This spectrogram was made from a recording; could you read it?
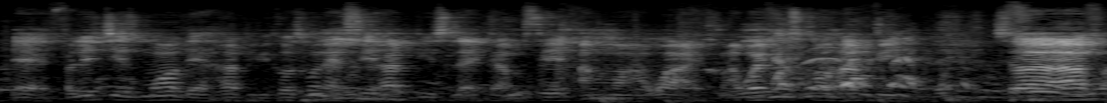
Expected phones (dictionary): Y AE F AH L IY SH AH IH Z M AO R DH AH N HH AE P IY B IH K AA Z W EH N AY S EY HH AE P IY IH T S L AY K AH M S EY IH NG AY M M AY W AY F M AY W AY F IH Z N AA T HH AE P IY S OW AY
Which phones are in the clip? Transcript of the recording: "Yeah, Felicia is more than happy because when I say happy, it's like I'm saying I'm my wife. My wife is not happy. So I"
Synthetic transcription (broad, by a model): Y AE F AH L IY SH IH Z M AO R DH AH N HH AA P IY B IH K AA S W EH N AY S EY HH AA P IY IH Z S L AY K AH M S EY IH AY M M AY W AY F M AY W AY F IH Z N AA HH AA P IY S OW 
